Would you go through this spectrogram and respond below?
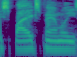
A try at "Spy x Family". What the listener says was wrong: Spy Family. The X is silent. It is there for stylistic reasons alone.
